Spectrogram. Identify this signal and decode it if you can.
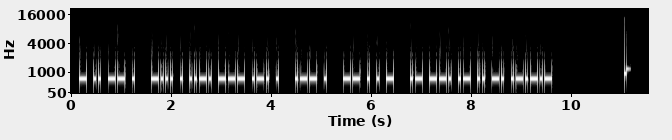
Morse code, heard as a keyed tone, about 25 wpm, 700 Hz. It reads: TIME BEFORE WE MEET AGAIN.
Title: Sentences from Top 1100 Words 25wpm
